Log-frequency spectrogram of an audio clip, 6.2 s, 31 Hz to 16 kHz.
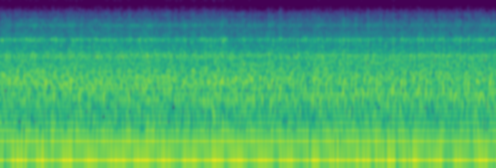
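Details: Cat 657E scraper, Caterpillar C18 diesel after running out of oil from an air compressor failure; rebuilt with new timing cover, cam and idler gears, compressor, repaired oil pan, bearings checked: loud steady even idle, no knocks or misses, normal.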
